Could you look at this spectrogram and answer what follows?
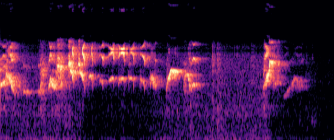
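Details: Chattering young male cockatiel, the youngest pet bird indoors, which talks without pause all day: a dense run of scratchy chirps and whistled slurs, a short silence, then one sharp rising squeak followed by a softer falling note.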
